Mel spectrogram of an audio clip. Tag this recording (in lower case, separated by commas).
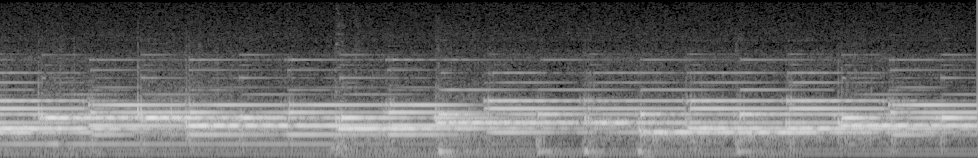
percussion, glockenspiel, marimba, mallet percussion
